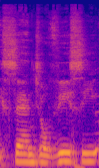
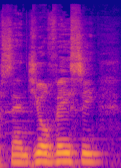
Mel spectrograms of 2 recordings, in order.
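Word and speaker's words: Sangiovese: of my favorite wines this is a sanisi or san vesi depends on how you pronounce it I've heard it both ways this is the sanio vasy wine out of Tuscany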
